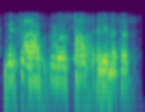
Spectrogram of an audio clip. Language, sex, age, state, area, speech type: Urdu, male, 30-45, Jharkhand, urban, conversation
